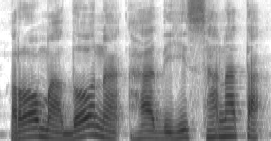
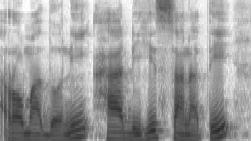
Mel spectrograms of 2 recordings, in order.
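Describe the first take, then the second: First: The words end with an 'a' vowel. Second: The words end with an 'i' vowel. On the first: "Kalaupun mau dibaca Ramadhana" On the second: "Jadi dibaca Ramadhani hadhihi sanati"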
